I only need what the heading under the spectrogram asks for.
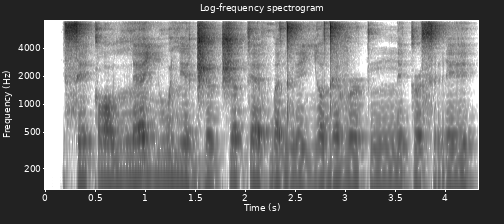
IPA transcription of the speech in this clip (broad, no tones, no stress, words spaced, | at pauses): sek lˠulːɛ ʎu lʲɛd͡ʒəɭt͡ʃə kɛfwɜdŋeʎʌd ɛvə˞k nːekə˞sre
